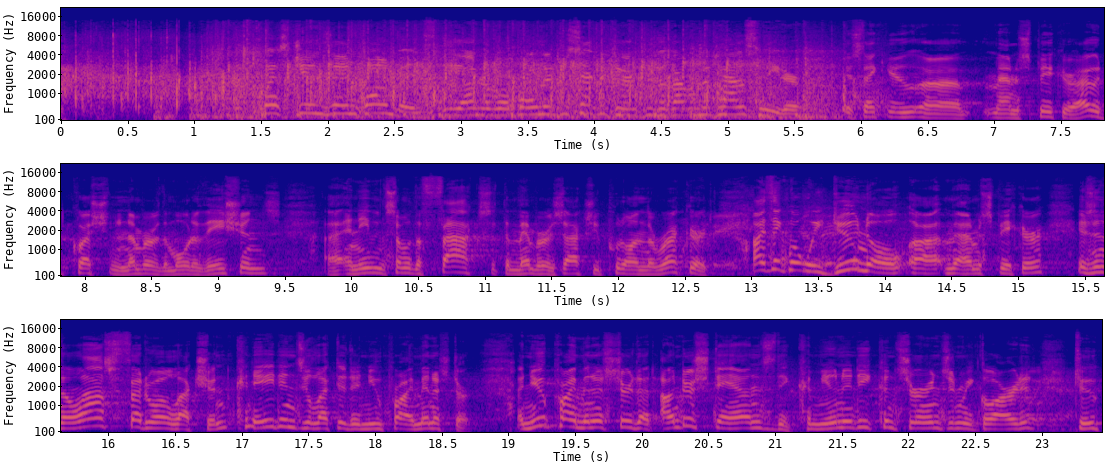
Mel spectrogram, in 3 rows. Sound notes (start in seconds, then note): 3.3 applause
